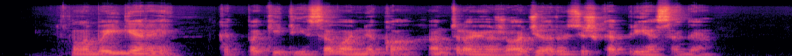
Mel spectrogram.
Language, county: Lithuanian, Alytus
